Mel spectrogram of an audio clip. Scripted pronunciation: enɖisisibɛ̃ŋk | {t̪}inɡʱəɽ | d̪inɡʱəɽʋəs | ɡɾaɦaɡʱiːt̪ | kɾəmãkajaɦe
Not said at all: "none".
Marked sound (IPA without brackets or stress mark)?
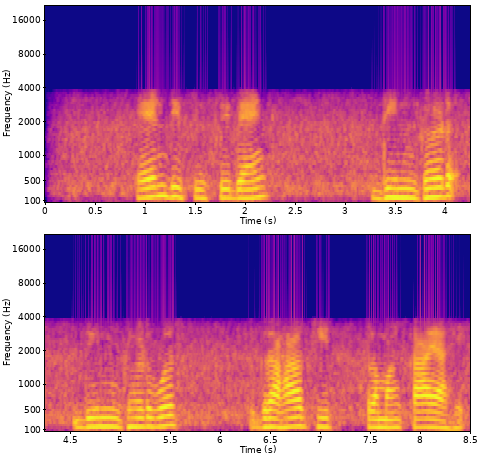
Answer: d̪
